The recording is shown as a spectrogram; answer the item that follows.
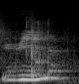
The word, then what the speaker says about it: huile: verrez qu'à chaque fois cette lettre est muette elle n'est donc pas prononcé qu'on ne prenait jamais la lettre h on dit huile haricots huîtres 8 etc ce qui veut dire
